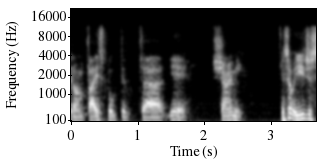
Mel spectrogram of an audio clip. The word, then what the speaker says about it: Xiaomi: so I'm just said on Facebook that yeah show me and so what you just said shut all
